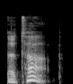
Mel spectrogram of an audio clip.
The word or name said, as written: atop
